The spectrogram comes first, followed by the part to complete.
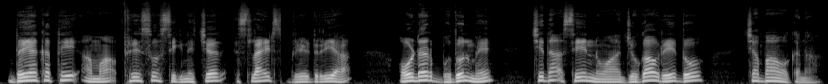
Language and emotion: Santali, neutral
